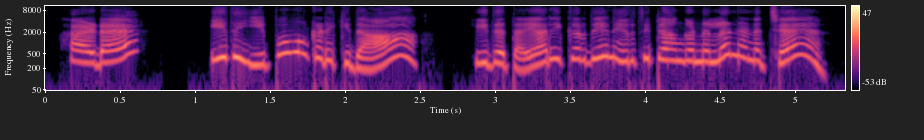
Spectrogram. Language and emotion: Tamil, surprised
